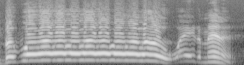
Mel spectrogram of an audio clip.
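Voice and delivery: high, loud string of whoas; rapid-fire whoas held up on one high pitch; calling a halt. Acted. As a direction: pull up the runaway rant. Halting his own rant.

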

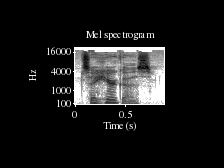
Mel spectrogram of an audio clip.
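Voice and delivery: usual speaking voice

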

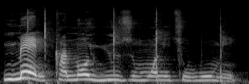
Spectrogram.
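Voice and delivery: usual speaking voice

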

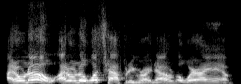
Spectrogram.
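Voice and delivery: high, loud flustered wail; mock panic. Caught copying someone's accent, flustered high-pitched mock panic.

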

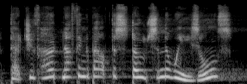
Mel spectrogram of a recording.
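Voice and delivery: high-pitched, incredulous demand; shout. A narrator's reading. Rat asks Toad about the Stoats, astonished shout. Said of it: "shouted the rat".

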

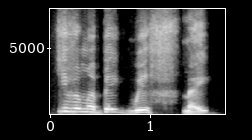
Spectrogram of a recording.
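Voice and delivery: slow, high put-on British accent. Podcaster showing off his accent to co-host, mock British accent. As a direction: ham up a British accent that lands Australian. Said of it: "How's my British accent?".

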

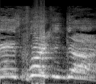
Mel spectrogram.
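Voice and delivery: high, loud greeting shout; mock excited shout. Rapper spotting the parking guy, high loud mock greeting. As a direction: call out as if spotting an old pal. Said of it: "He's like".

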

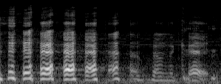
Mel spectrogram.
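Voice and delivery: slow words through laughter; laughing. Real, not acted. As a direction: laugh while saying it. Laughing at own joke.

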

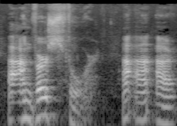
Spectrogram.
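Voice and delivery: ordinary talk

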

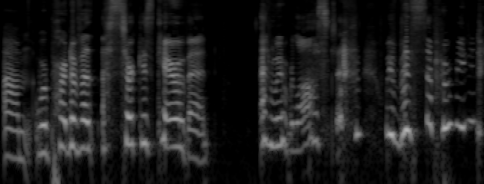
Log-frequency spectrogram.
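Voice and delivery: put-on a kid blurting a lie in a rush; blurted lie. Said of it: "He just blurts out, like".

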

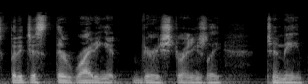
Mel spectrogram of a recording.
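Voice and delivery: usual speaking voice

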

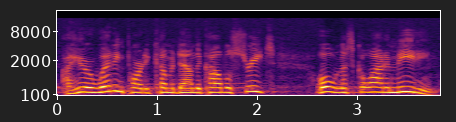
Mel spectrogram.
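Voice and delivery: high, loud eager preaching; full-force preaching. Acted. Pastor acting the ready wedding guest, loud excited preaching. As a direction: cry it out like a ready bride.

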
